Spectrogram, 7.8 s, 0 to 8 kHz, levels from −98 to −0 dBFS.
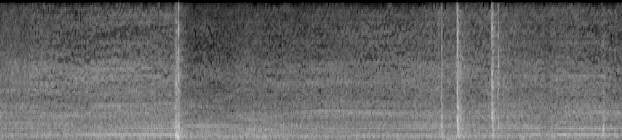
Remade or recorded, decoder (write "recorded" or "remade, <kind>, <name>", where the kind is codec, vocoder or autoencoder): remade, vocoder, BigVGAN v2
